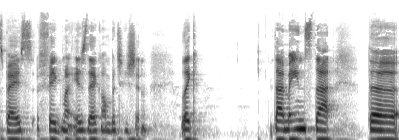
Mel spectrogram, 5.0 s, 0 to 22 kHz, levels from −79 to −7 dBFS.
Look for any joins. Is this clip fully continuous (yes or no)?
no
